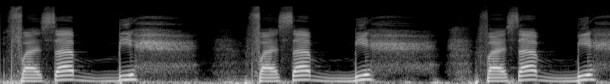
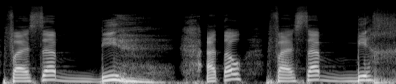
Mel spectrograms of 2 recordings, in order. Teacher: Tepat dari bagian tengah tenggorokan kita.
